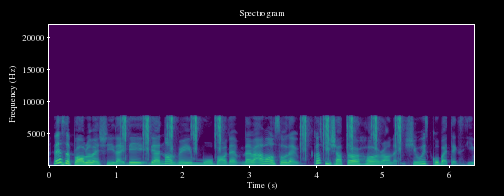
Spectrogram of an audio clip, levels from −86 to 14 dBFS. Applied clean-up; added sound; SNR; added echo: neural mask model Resemble Enhance denoiser.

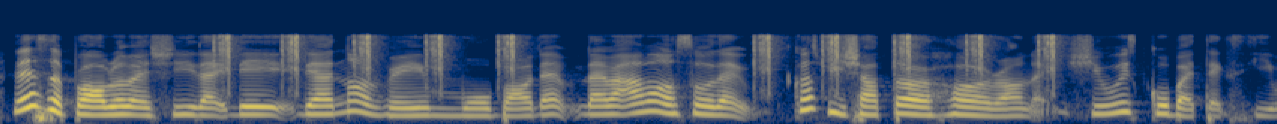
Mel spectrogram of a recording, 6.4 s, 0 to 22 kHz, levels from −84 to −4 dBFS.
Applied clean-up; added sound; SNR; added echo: none; Camera; 13 dB; none.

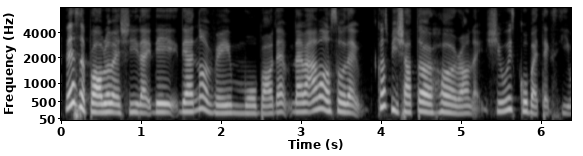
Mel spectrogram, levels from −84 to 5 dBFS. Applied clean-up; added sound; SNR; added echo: none; none; none; none.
